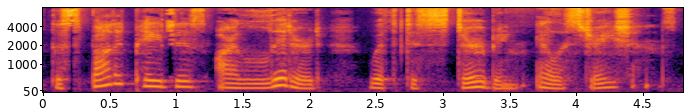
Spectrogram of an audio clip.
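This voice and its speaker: Animated woman narrating an audio play. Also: low voice, slow pace, slightly rough. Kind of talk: dramatic scripted story narration.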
